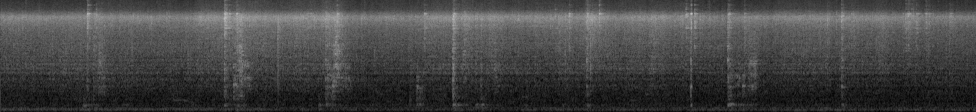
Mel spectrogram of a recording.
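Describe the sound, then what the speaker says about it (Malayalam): Egg noodles fry in a pan with a constant, bright sizzle while they are stirred, bringing repeated scraping and tapping of the utensil against the pan over about twenty seconds. "ഇളക്കി കൊടുക്കാം."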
